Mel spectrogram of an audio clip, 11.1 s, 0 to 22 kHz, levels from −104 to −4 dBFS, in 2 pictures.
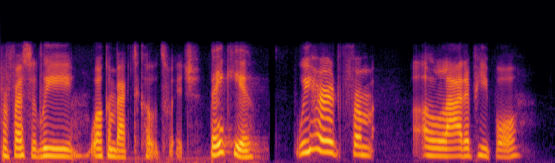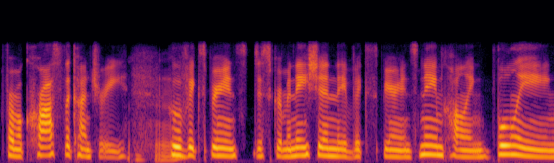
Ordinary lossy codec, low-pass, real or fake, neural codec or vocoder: Opus, 24 kbps; 7.2 kHz; real; none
